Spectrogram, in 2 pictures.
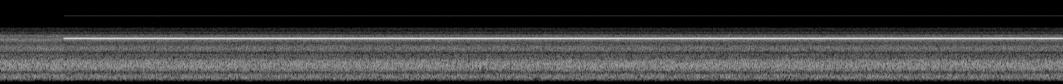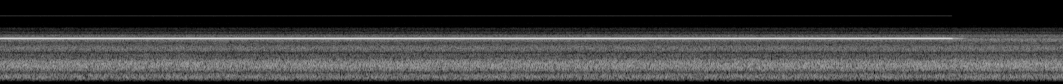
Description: A steady tone, with room echo. There is no code.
